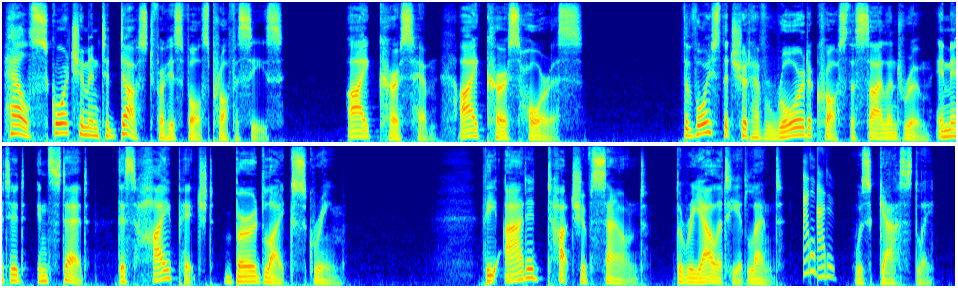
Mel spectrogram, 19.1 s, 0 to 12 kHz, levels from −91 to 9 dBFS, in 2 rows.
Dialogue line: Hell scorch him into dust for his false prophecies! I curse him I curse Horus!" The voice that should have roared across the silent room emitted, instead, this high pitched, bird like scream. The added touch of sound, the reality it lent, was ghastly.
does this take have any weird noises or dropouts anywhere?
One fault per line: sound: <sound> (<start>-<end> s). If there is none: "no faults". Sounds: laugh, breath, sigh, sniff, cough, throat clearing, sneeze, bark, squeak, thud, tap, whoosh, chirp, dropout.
sound: chirp (17.6-17.9 s)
